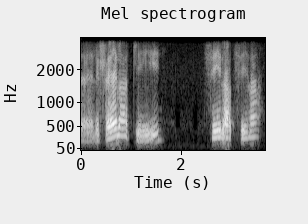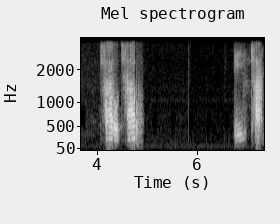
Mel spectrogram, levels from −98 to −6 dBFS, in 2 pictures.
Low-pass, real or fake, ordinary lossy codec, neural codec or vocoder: 3.6 kHz; fake; none; vocoder, 22.05 kHz, 80 mel bands, WaveNeXt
